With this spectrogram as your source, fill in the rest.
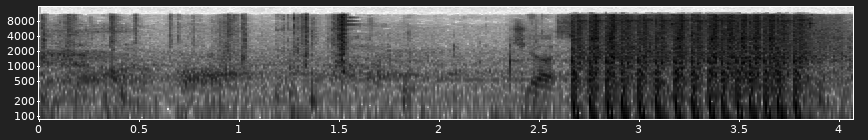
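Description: Rapid burst of gunfire from the survival horror game Resident Evil 2, a loud, evenly spaced string of shots near the end following quieter game ambience, with some talk.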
